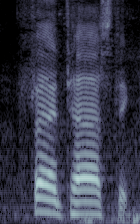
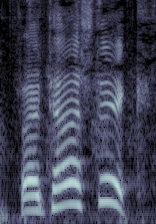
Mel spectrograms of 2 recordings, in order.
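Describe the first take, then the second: First: Said in the usual way. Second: Fantastic drawn out slowly, pitched much higher; enthusiastic praise. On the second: Real, not acted. Host praising a returning rally supporter, drawn-out and high. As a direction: stretch out Fantastic high and slow, gushing.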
